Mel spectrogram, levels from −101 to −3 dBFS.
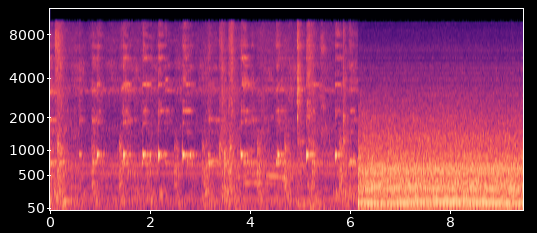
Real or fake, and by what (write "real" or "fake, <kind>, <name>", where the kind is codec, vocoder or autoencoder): fake, autoencoder, DAC-VAE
